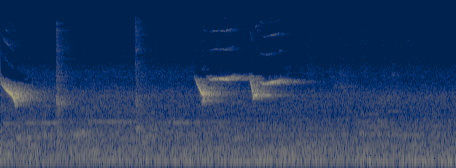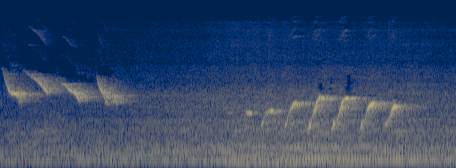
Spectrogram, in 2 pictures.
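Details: White-rumped shama in a cage on a terrace, singing varied clear whistles: falling slurred notes, paired bright phrases, a triplet of descending notes, then a rapid series of short rising notes, with background hum throughout.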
